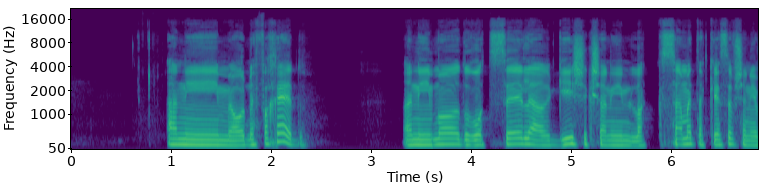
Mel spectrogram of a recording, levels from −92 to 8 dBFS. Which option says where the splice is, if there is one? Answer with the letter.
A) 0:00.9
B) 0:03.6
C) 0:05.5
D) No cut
B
